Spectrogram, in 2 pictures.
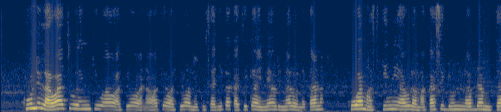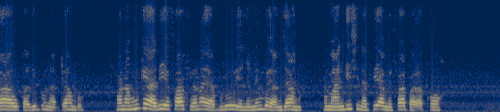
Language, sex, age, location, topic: Swahili, female, 25-35, Nairobi, health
